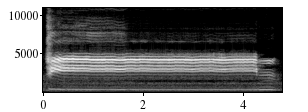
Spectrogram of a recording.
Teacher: جیم کو جو ہے وہ 5 الف کے برابر کھینچ کے پڑھا جاتا ہے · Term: مد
